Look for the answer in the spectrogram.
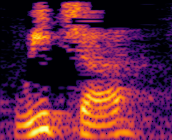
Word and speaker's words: Wicca: Wicca, whose double C is pronounced in Old English as a soft CH, a CH, so thus Wicca, is the origin of the modern English word witch.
